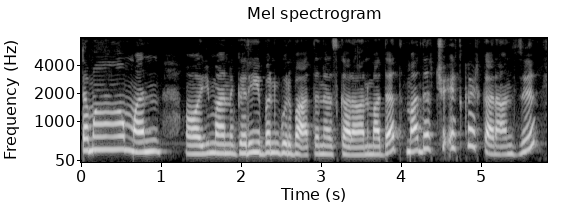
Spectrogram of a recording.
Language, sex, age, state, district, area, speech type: Kashmiri, female, 18-30, Jammu and Kashmir, Bandipora, urban, spontaneous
